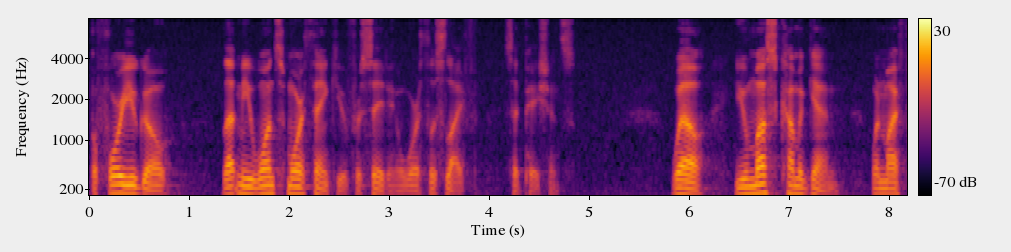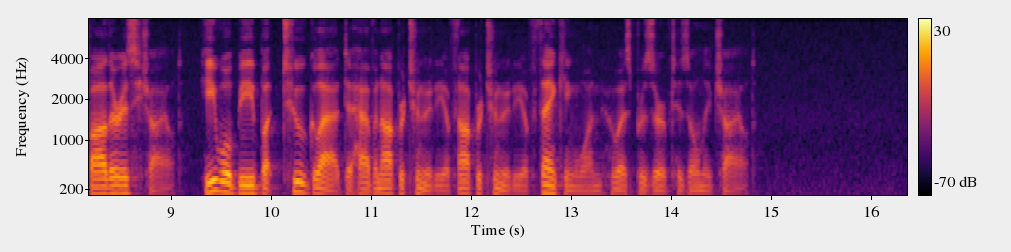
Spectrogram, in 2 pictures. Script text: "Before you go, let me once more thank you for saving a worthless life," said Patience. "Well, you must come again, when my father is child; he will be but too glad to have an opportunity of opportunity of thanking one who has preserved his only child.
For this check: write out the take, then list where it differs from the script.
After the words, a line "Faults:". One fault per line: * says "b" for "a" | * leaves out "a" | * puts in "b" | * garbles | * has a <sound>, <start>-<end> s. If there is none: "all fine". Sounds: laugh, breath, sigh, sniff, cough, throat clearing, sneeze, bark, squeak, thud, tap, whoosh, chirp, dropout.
"Before you go, let me once more thank you for saving a worthless life," said Patience. "Well, you must come again, when my father is child; he will be but too glad to have an opportunity of opportunity of thanking one who has preserved his only child.
Faults:
all fine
